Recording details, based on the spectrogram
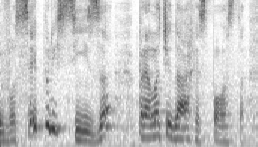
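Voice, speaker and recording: A woman at a moderate pace, over noticeable background noise. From southern Brazil (Rio Grande do Sul). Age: 60s. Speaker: journalist and media consultant. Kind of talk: interview.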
